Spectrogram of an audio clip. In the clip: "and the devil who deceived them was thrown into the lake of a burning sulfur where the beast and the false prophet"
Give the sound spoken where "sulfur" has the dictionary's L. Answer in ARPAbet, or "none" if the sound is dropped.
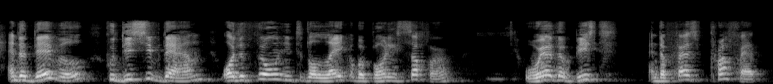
none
